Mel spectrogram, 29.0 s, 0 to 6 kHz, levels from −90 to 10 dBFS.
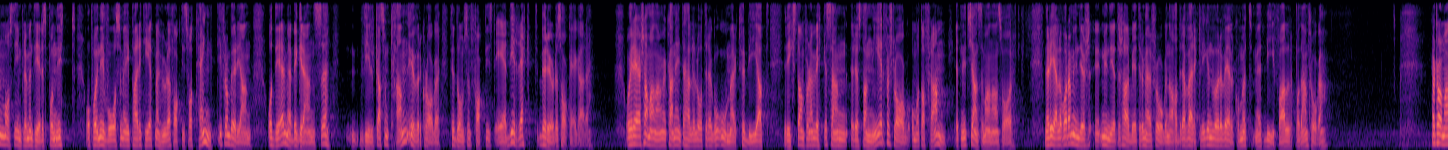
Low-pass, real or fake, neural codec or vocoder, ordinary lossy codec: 5.4 kHz; fake; vocoder, 44.1 kHz, 80 mel bands, Vocos; none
